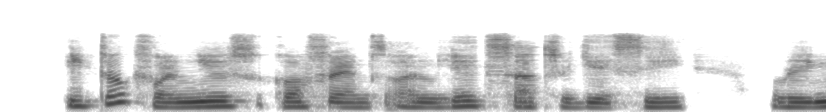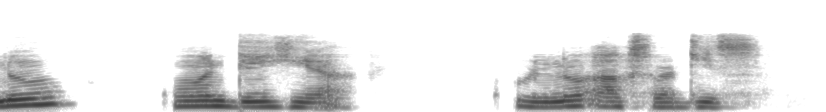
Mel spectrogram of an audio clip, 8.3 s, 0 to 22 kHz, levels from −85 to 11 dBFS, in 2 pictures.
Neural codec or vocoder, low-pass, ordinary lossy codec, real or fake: codec, 44.1 kHz, 1.7 kbps, Pupu-Codec; 7.2 kHz; none; fake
